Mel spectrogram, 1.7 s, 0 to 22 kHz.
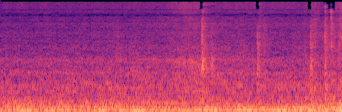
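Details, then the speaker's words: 1968 Firebird with 403 engine swap on its first road test, cruising in 2nd gear: low, steady engine and road rumble under light load, soft clutch-fan whoosh, no knocks or whine; remarkably quiet and healthy. "All you can hear is the fan. And it's a clutch fan too. It's just hard to believe it's so quiet in here."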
